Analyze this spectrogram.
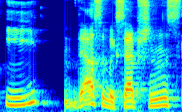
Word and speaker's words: aether: to each other but whenever this is this diphthong ae from latin then it's e so you have words like larvi antenni formulae and also very daughter relevant eat the lens it's not aether lens ether lens so get your pronunciation right it's aegis ether and thank you for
